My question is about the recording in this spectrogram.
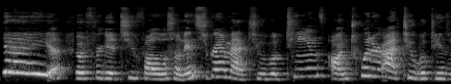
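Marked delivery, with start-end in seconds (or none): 0.0-0.6 high, loud squeal of joy; excited cheer. Real, not acted. Vlogger cheers about the series, loud and high. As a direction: burst out with a bright, loud cheer. Cheering after the book chat.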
